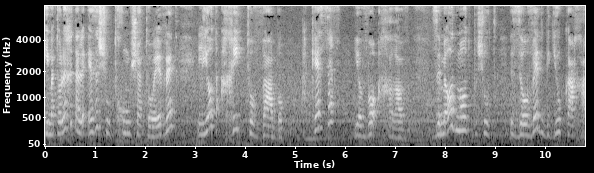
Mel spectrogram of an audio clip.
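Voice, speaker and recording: Over noticeable background noise, a woman speaks at a fairly slow pace. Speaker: instructor. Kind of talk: casual vlog chat. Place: shop. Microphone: camera far.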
